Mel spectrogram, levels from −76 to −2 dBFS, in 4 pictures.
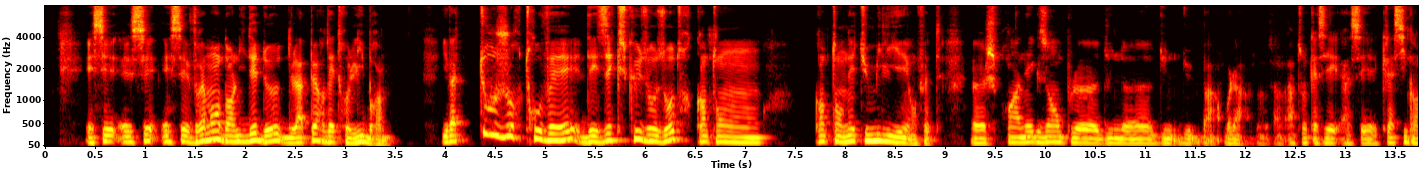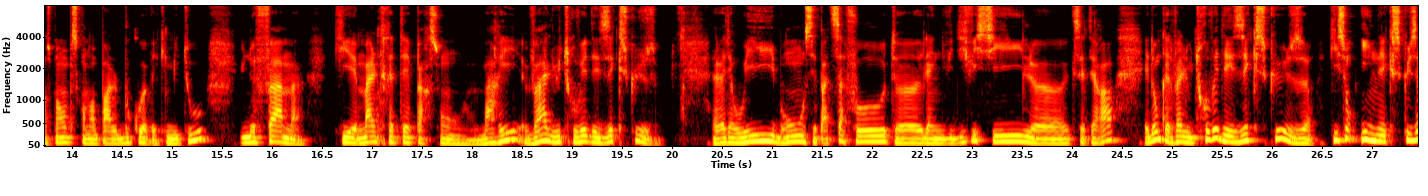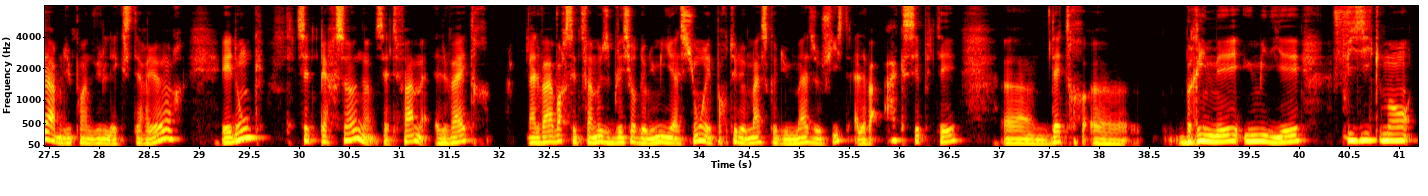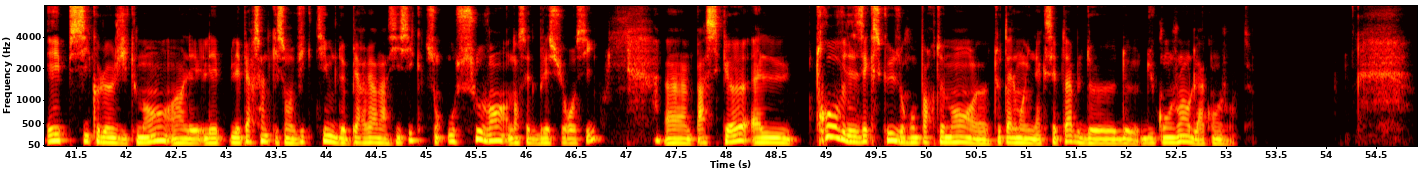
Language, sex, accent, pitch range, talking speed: French, male, French, 95-130 Hz, 195 wpm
